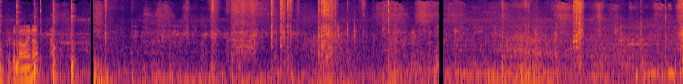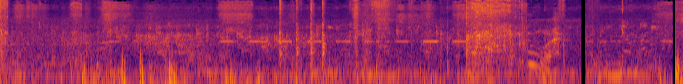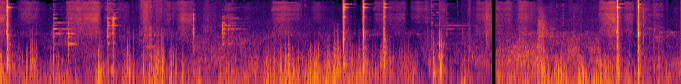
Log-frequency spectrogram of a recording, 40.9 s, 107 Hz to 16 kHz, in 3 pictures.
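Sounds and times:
trowel scraping on concrete blocks: 0:04.2 - 0:08.8, 0:10.5 - 0:12.4, 0:22.9 - 0:24.2, 0:27.2 - 0:33.5, 0:39.3 - 0:40.5
reversing alarm beeping: 0:18.0 - 0:23.2.

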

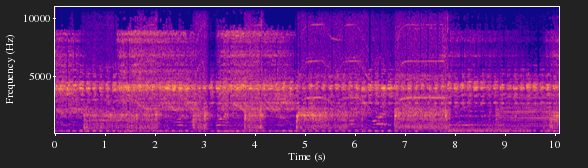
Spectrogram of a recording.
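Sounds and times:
fast-pulsing low drone: 0:00.0 - 0:10.0
steady high whine: 0:00.0 - 0:10.0.

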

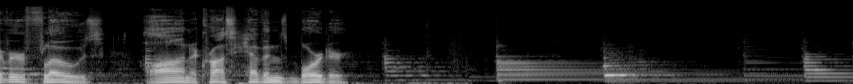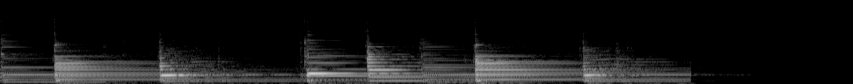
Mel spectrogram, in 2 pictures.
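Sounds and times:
plucked string instrument notes: 0:00.0 - 0:15.5.

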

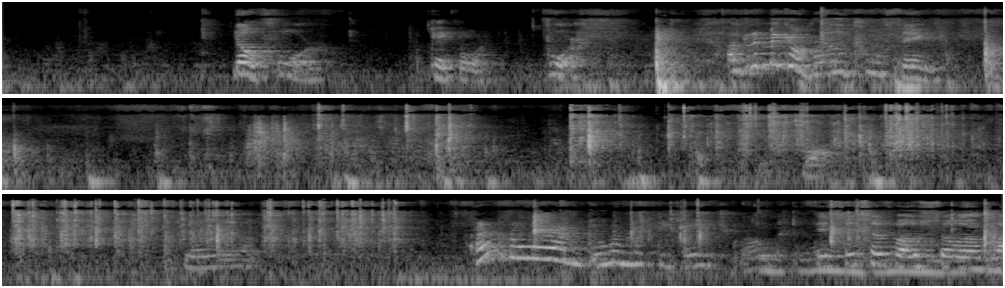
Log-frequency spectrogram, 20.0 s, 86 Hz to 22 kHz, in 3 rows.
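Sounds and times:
child's voice: 0:04.8 - 0:06.4, 0:14.5 - 0:15.1, 0:16.5 - 0:20.0
paper rustling: 0:07.6 - 0:16.9.

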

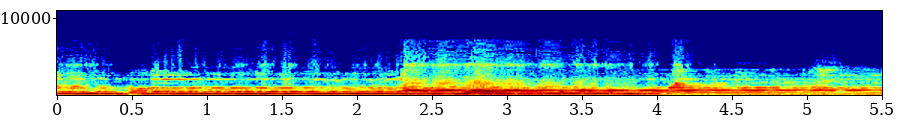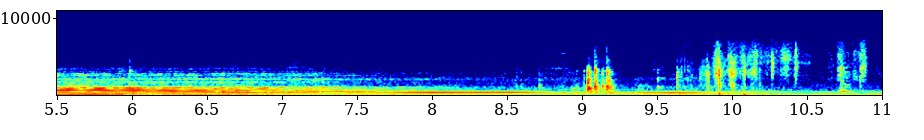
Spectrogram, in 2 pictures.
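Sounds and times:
held chord of backing music: 0:00.0 - 0:08.7.

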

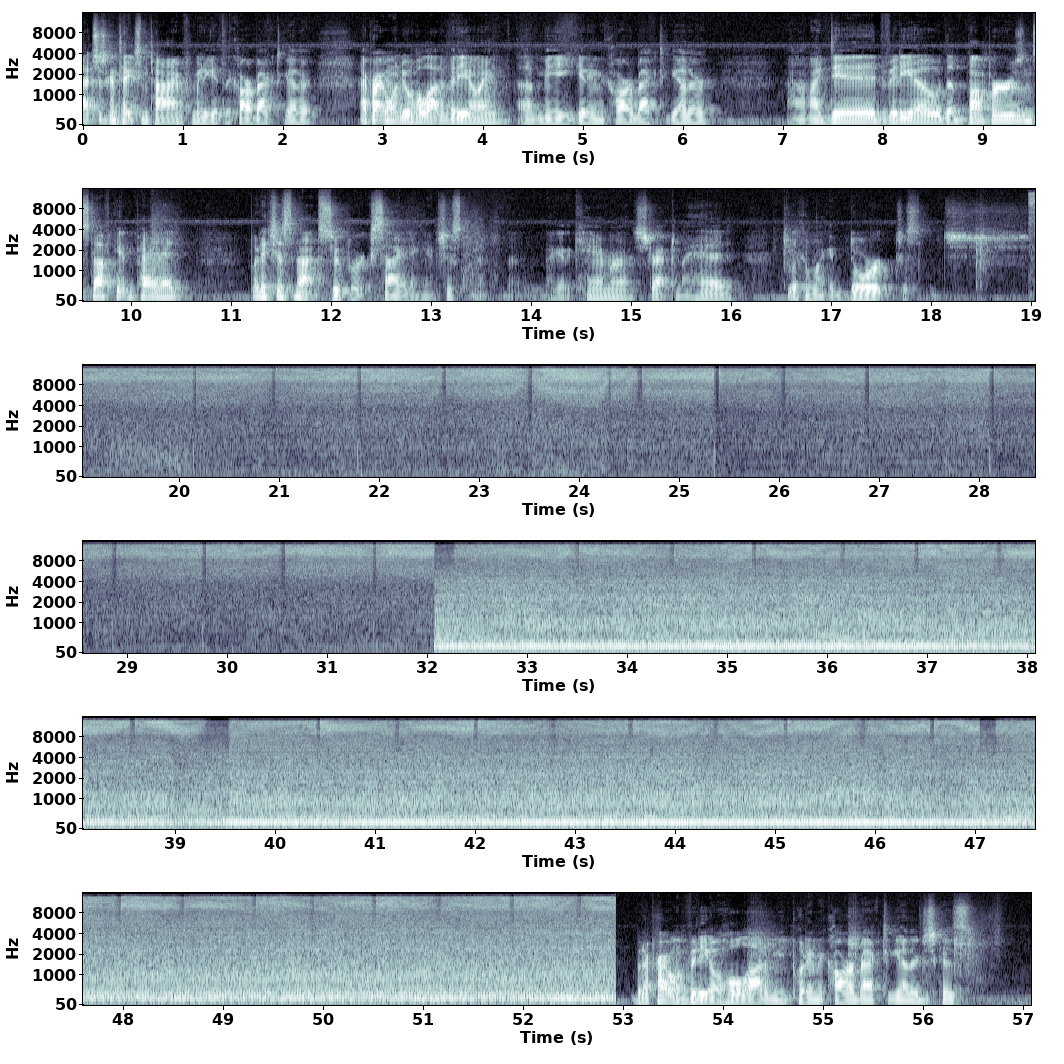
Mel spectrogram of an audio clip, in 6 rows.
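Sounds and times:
spray gun hissing: 0:19.0 - 0:53.0
low motor hum: 0:32.1 - 0:53.0.

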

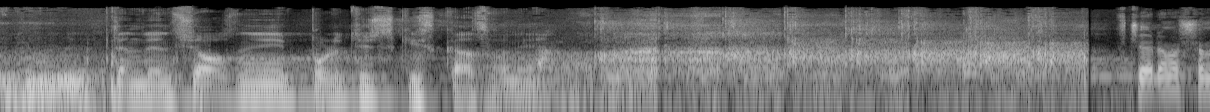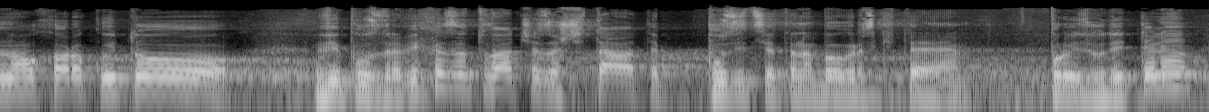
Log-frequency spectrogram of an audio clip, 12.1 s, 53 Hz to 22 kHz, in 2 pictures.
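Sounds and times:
crowd clapping: 0:03.0 - 0:05.5.

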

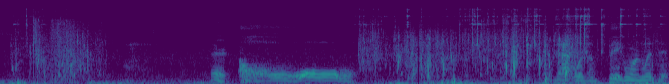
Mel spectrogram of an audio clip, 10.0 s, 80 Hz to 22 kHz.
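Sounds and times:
water splashing and thrashing: 0:00.0 - 0:01.8, 0:05.4 - 0:09.0.

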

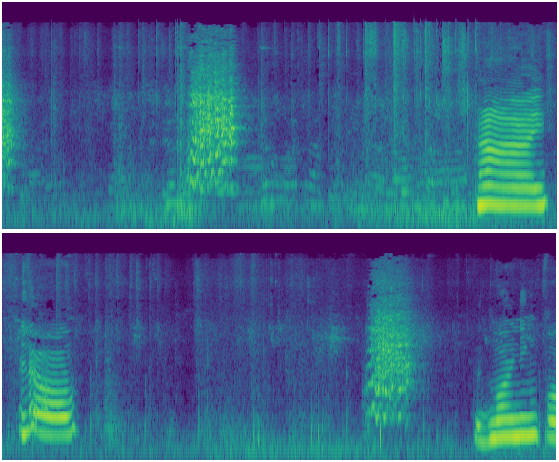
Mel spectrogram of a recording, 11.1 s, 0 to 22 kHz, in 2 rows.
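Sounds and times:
macaw squawk: 0:01.8 - 0:02.6, 0:09.2 - 0:09.9.

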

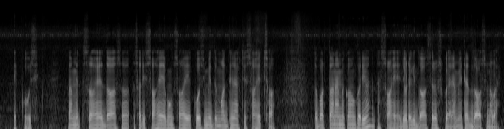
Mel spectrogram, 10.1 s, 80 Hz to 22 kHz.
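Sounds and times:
man speaking: 0:00.2 - 0:10.0.

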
